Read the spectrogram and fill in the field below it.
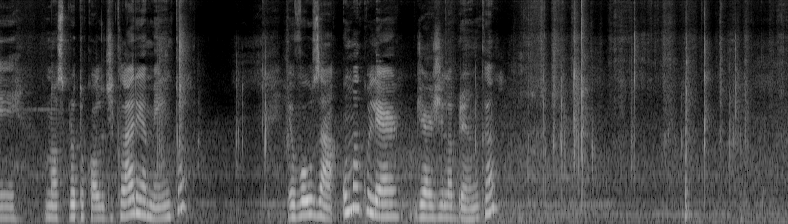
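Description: A plastic bag crinkles as it is handled.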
